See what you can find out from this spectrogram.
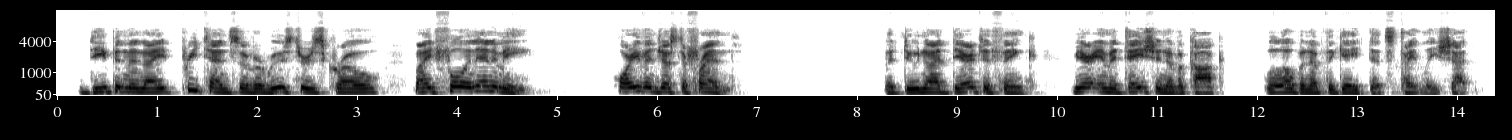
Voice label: Poem English; one-hundred-poems-from-old-japan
